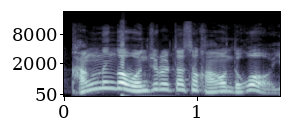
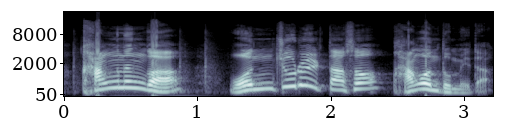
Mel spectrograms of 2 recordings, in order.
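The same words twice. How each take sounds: First: Said in the usual way. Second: Slow, stressed "원주를" with a falling tune; slow emphatic explanation. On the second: Shown as a demonstration. Teacher spelling out the province name for students, slow and stressed. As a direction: lay out each city name deliberately.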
